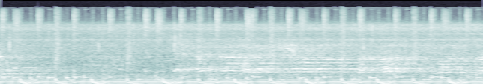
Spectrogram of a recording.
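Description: Background music with a steady, fast beat over a held bass, a melody line coming in about two seconds in.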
